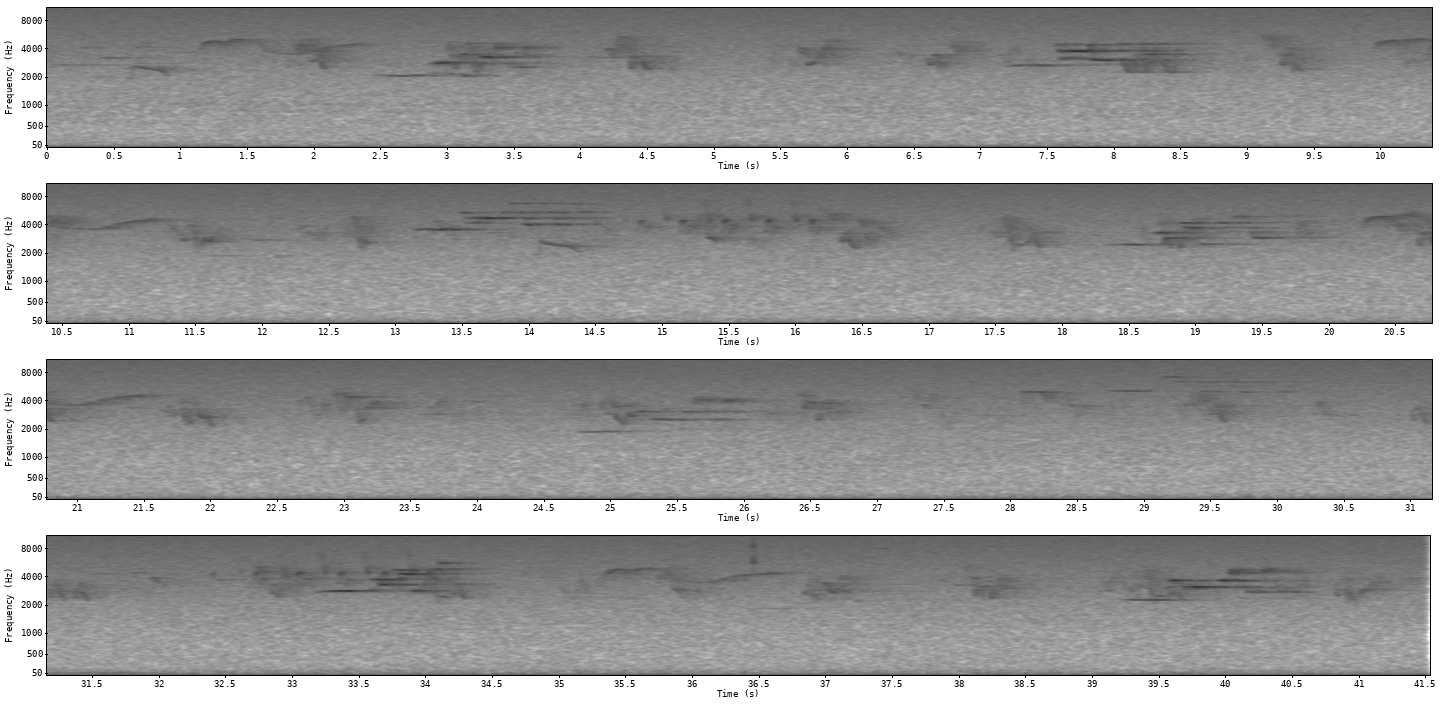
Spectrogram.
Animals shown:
Eastern Wood-Pewee (Contopus virens), Hermit Thrush (Catharus guttatus), Red-eyed Vireo (Vireo olivaceus), Ovenbird (Seiurus aurocapilla)

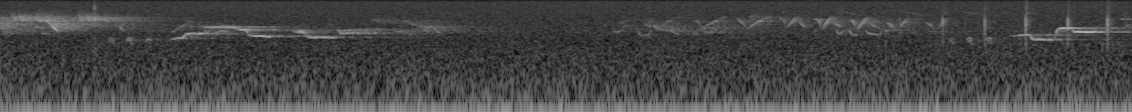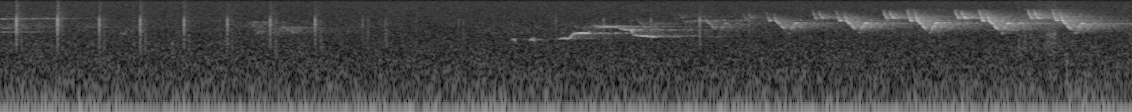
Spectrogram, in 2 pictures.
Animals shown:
unidentified call, Ovenbird (Seiurus aurocapilla), Wood Thrush (Hylocichla mustelina), Red-eyed Vireo (Vireo olivaceus), Chestnut-sided Warbler (Setophaga pensylvanica)

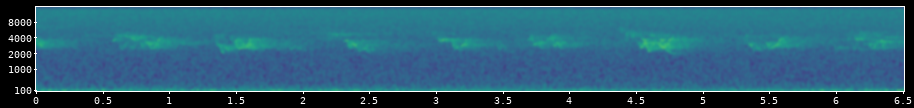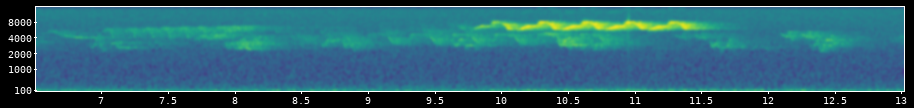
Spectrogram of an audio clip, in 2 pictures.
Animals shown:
Black-and-white Warbler (Mniotilta varia), Ovenbird (Seiurus aurocapilla), Red-eyed Vireo (Vireo olivaceus), Black-throated Blue Warbler (Setophaga caerulescens)

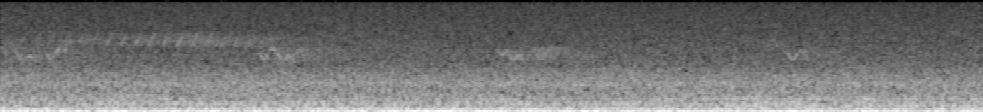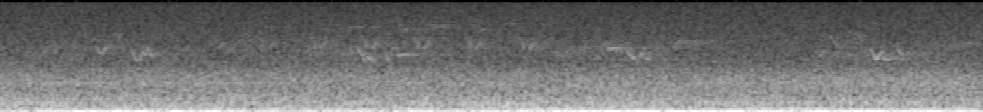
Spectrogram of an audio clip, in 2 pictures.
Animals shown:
Blackburnian Warbler (Setophaga fusca), Pine Warbler (Setophaga pinus), Red-eyed Vireo (Vireo olivaceus)

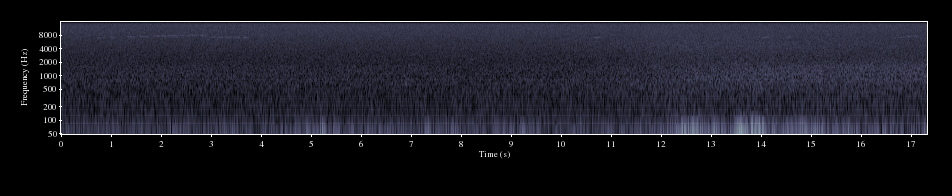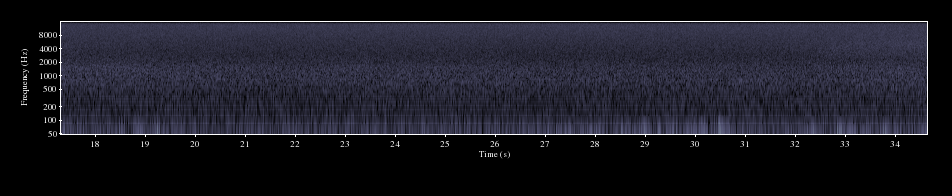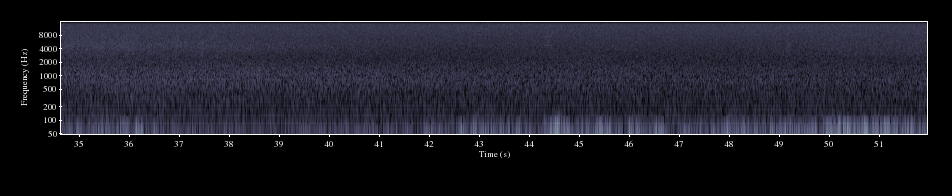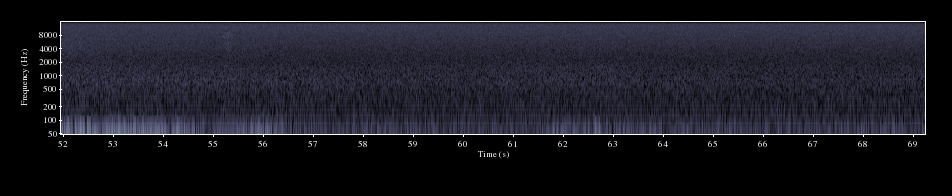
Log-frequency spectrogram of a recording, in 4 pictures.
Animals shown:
Golden-crowned Kinglet (Regulus satrapa)

